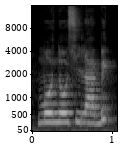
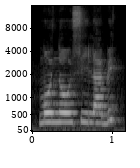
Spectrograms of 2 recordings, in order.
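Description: The two takes are said the same way.

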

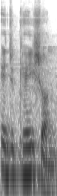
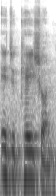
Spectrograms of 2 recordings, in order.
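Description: Both takes have the same delivery.

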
